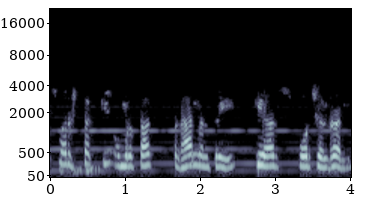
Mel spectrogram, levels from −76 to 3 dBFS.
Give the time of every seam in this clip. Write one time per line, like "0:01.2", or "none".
0:02.5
